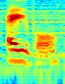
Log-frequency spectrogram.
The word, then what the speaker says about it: AABL: COBRR involved into Afroamericans for black liberation, AABL, pronounced ABLE, a more assertive student-led group that successfully pushed for the establishment of black history courses.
